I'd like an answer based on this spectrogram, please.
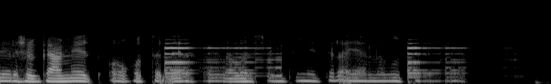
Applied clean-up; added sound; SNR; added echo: neural mask model RNNoise.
